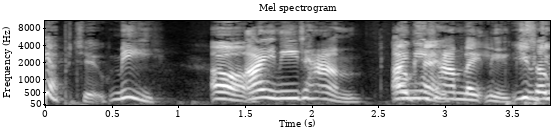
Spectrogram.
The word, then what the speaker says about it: Needham: to Joseph neom but need ham it's just it's just need ham that's how it's spelled is it just need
